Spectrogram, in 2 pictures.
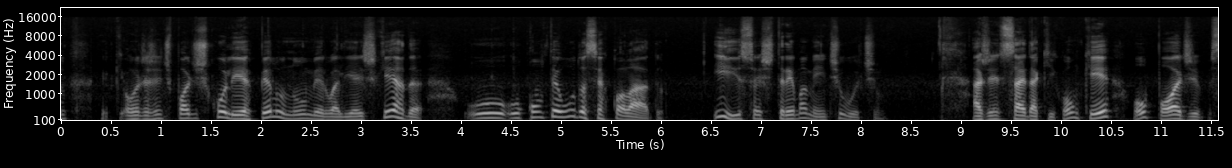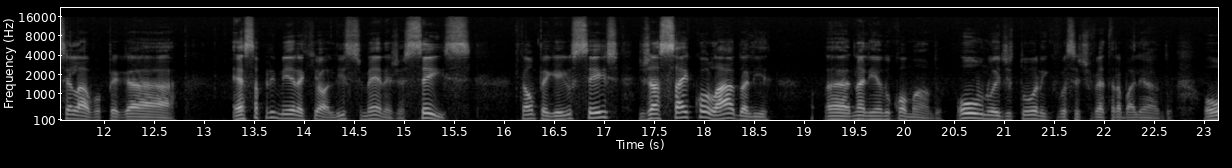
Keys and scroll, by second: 0.5 Down, 0.6 Down, 0.8 Down, 1.0 Down, 1.2 Down, 2.2 Up, 2.4 Up, 2.6 Up, 3.0 Up, 3.7 Down, 3.9 Down, 4.1 Down, 4.5 Down, 7.9 Down, 12.5 Up, 12.7 Up, 12.9 Up, 13.1 Down, 13.2 Down, 13.4 Down, 16.1 6.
